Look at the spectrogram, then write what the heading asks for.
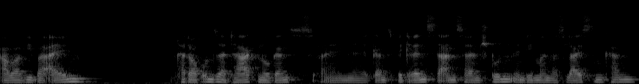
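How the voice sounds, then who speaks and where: A man speaks at a fairly low pitch in a flat monotone, with audible echo from the room. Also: moderate pace. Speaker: family blogger and podcast co-host. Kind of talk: casual chat.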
